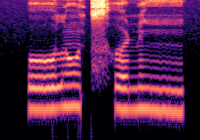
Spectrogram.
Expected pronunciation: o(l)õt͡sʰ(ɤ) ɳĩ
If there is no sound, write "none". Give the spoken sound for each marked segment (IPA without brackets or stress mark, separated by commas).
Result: l, ɤ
